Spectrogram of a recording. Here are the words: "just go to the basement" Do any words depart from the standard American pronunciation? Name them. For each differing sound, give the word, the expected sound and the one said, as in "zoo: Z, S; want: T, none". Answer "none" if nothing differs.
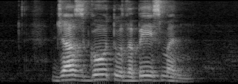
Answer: basement: T, none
